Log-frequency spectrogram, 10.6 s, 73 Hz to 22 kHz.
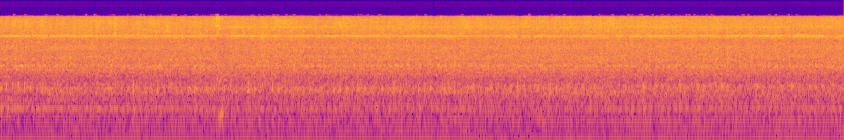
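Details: Toyota AE86 with 4A-G engine after exhaust leak repair, stock exhaust: an even idle that holds its pitch for ten seconds, with no ticking, chuffing or rattle. Normal idle with a tight exhaust.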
